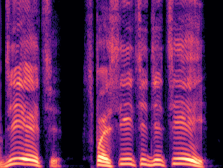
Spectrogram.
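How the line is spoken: Shouting. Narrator (Russian): кричал

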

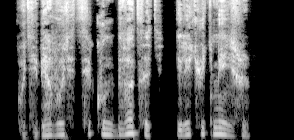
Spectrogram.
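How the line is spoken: Tense whisper. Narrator (Russian): шепнула мне Изольда, тело которой было напряжено так, что чуть не искрило

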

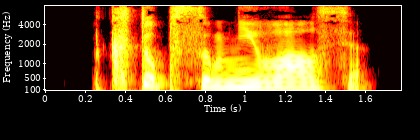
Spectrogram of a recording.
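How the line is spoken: Grim, through teeth. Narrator (Russian): мрачно процедила я

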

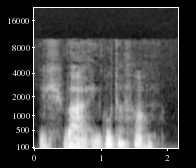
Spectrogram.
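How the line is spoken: Weak voice. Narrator (German): sagte Manuel schwach

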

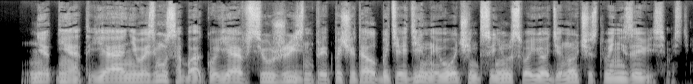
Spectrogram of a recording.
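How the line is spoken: Plain. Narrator (Russian): ответил Игорь

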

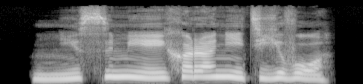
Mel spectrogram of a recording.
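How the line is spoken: Through gritted teeth. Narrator (Russian): цедит сквозь зубы Сима

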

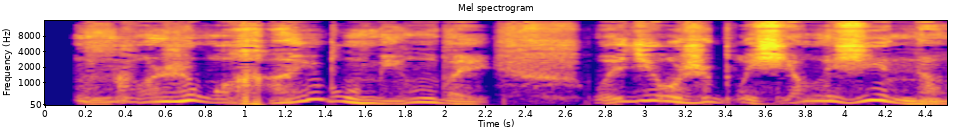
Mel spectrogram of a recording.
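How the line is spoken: Muttered. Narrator (Chinese): 胡铁花喃喃地说

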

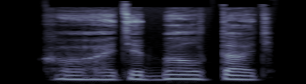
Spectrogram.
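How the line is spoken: Leader, through gritted teeth. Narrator (Russian): сквозь зубы цедит вожак

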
